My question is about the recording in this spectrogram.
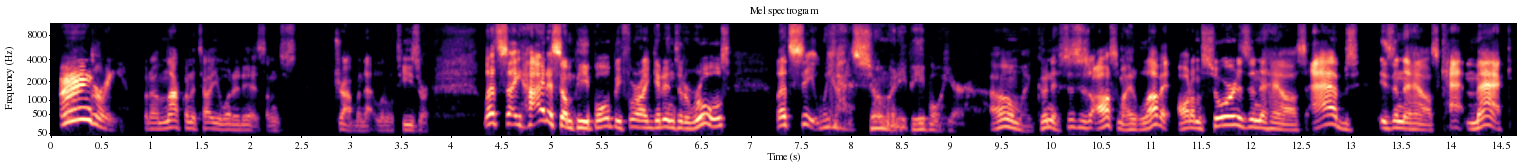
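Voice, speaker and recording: An excitable man with a Philadelphia accent chats casually as host of a live show. His voice sits on the high side and swings widely in pitch. It has a bright, forceful ring. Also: no room sound, studio quality. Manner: excitable, laughs often, cheers. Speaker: podcast host. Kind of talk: casual livestream chat.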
